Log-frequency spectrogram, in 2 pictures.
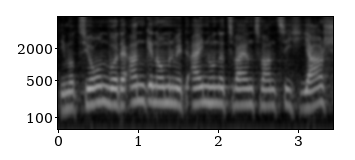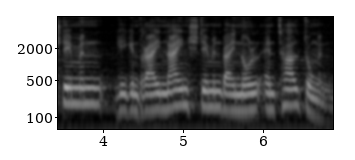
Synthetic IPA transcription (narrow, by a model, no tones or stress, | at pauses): d̥iːmot͡sjoːnvʊɐdəʔanɡənɔmənmɪtʔaɪnhʊndɐt̚t͡sv̥aɪʊntt͡sv̥ant͡sɪçjaːɐʃtɪmənɡ̥eːɡn̩dʁaɪnaɪnʃtɪmənbaɪnʊlɛnthaltʊŋə̰n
